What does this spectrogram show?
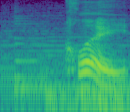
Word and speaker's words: Klei: team at clay entertainment clay it rhymes with play clay has made several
